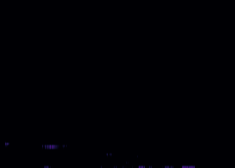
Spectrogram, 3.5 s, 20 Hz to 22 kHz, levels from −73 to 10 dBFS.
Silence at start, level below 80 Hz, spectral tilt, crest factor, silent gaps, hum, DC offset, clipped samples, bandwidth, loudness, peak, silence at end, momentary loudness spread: 0 s; -90 dBFS; -3.5 dB/octave; 16 dB; none; none; under 0.1%; under 0.1%; 7.2 kHz; -65 LUFS; -52 dBFS; 0 s; 7 LU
